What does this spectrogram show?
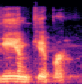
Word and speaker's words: Yom Kippur: It's pronounced Yom Kippur.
